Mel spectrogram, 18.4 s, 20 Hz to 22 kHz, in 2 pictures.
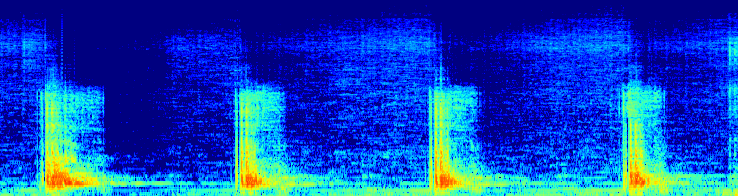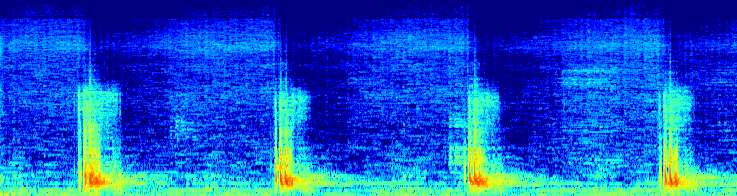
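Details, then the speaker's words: Korotkoff sounds on a blood pressure training simulator arm during manual measurement as the cuff deflates: eight slow, regular tapping beats that gradually soften; phase 1 marks systolic pressure, phase 5 (silence) marks diastolic. "fase 1 el primer ruido al desinflar el manguito de la tensión nos indica la presión arterial sistólica la fase 2 el ruido pierde intensidad escuchándose un soplo fase 3 se escucha un ruido suave"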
